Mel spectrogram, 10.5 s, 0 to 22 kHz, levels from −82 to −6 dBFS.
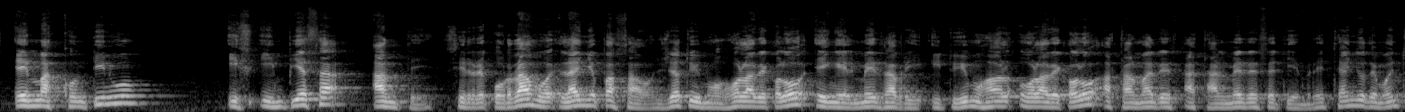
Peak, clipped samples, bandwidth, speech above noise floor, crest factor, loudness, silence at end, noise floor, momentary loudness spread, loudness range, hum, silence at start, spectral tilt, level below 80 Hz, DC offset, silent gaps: -8 dBFS; under 0.1%; 16.5 kHz; 34 dB; 22 dB; -30 LUFS; 0 s; -63 dBFS; 11 LU; 3 LU; none; 0.1 s; -6 dB/octave; -72 dBFS; under 0.1%; none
